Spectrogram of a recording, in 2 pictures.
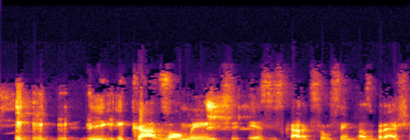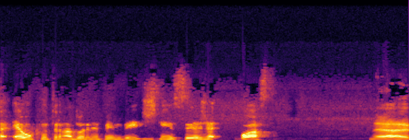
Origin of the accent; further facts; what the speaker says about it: Porto Alegre, Rio Grande do Sul, Brazil; now in São Paulo, Brazil; eu fui embora de Porto Alegre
